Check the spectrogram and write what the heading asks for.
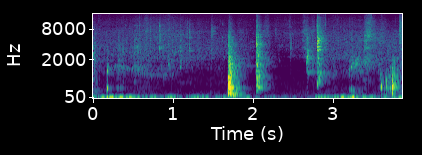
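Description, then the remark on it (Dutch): Someone takes a last sip from a can: a few short, wet slurping and gulping sounds with small clicks, fairly quiet, spaced over a few seconds with no talking. “Ik heb nog een slokje overgelaten. Kan ik het laatste slokje nemen en daarna het blikje kraken?”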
